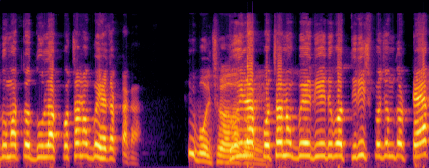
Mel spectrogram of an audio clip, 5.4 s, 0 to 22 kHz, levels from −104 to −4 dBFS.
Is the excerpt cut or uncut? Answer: uncut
